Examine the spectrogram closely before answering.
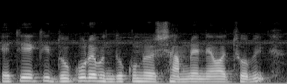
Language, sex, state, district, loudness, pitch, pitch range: Bengali, male, Tripura, West Tripura, -17 LUFS, 135 Hz, 130-145 Hz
